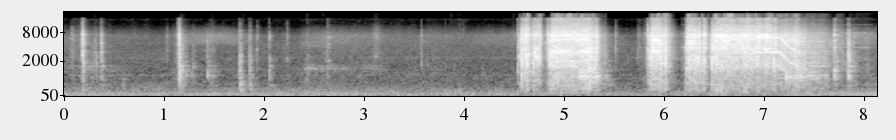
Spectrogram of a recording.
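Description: A DeWalt power tool ratchets during lifter work on a Chevy truck: soft scattered clicks at first, then loud close bursts of rapid whirring ratcheting broken by short pauses.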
